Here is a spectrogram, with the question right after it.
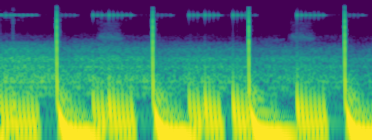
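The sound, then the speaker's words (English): A loud, heavy electronic bass drop: booming low thumps with downward-sweeping tails pulse in a steady beat, punctuated by sharp bright hits, with no talking. “Now you need a fat ass drop.”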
